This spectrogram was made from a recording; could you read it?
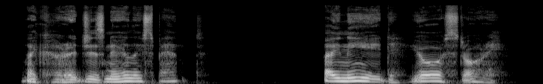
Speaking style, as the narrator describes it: he breathed

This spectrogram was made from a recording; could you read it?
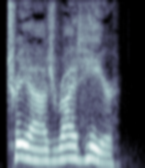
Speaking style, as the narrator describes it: Michaela shouted

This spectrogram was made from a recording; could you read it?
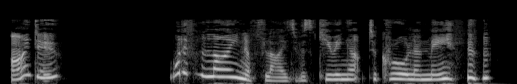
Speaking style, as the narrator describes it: She laughed

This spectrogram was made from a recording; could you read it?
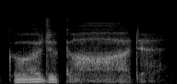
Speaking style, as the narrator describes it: he groaned

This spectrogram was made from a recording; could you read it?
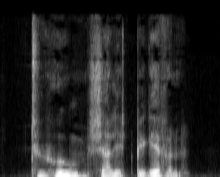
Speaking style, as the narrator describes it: the Emperor Alexander asked Kozlovsky in Russian in a low voice

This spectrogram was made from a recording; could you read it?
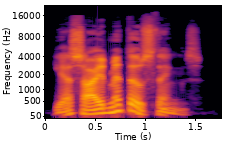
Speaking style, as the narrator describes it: Liz said evenly

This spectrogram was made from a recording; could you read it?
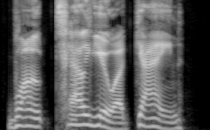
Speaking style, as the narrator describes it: the bigger boy growled

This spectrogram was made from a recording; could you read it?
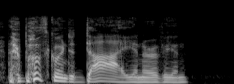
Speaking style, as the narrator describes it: Irina said through a laugh

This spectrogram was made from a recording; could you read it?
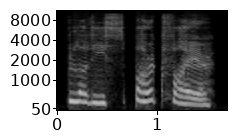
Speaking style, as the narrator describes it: Rock splutters, doubling over

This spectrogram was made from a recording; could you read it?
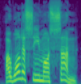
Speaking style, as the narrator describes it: He was shouting

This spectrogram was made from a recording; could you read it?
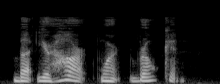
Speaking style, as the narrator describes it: Will said calmly

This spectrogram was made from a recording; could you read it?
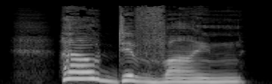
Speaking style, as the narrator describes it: he said lazily

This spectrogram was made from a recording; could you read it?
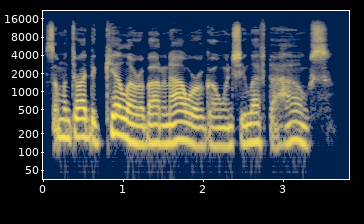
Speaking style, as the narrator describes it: Mark murmured

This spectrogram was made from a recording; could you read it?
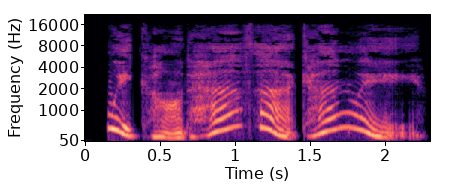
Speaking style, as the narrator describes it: I purr

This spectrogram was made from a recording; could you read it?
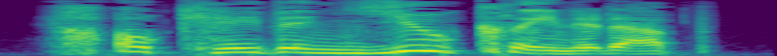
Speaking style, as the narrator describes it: she shouted

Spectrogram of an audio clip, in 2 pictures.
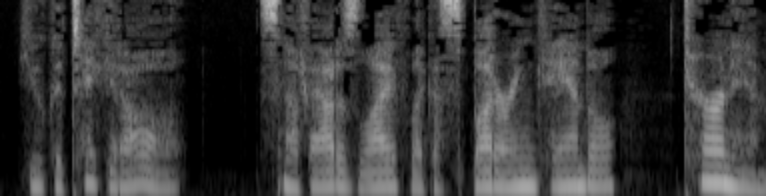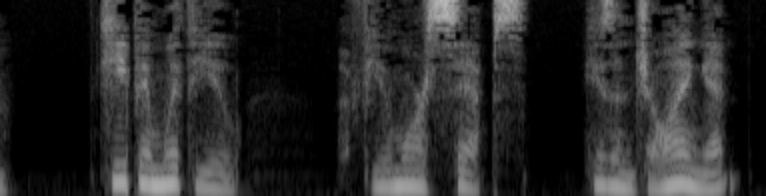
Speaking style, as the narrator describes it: This sly, creepy voice in my head whispered

